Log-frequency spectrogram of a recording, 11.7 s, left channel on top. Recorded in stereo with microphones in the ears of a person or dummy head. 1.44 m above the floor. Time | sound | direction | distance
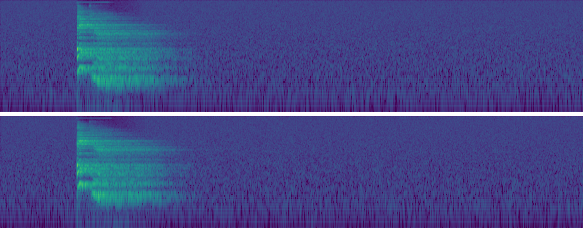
1.5 | a child speaking | 30° right (ahead or behind) | 0.8 m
